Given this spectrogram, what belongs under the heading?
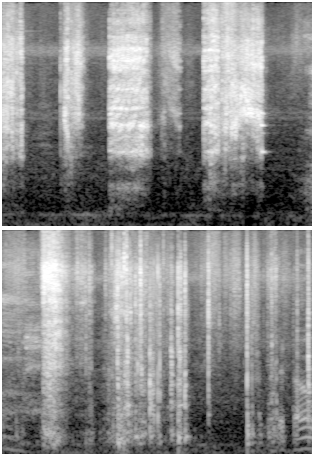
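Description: Trowel working fresh concrete during a repair of concrete steps, giving repeated rasping scrapes in short bursts, close and clear, with a voice talking between strokes.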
